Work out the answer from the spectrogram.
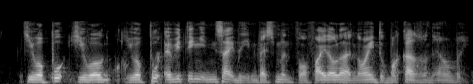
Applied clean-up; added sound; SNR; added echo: neural separator model SepFormer DNS4.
